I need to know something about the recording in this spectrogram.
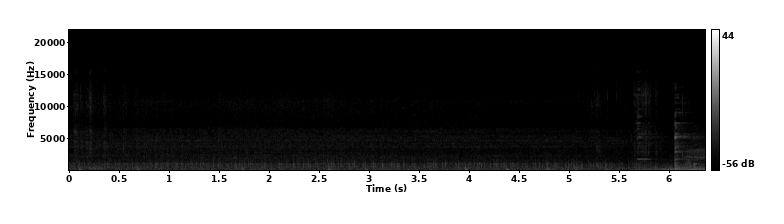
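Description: Water simmering faintly in a pot where artichokes are steaming in a steamer basket, with small irregular pops.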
